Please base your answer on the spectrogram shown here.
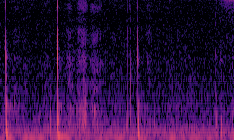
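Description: Pen or marker strokes scratch across a board during a medical lecture on von Willebrand disease, several sharp taps and short scrapes spaced irregularly, quiet and close, with no speech over them.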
